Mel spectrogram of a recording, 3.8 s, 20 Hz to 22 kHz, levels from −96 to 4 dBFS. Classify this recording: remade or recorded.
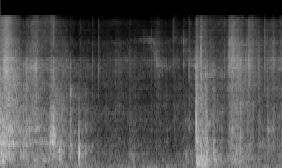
remade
